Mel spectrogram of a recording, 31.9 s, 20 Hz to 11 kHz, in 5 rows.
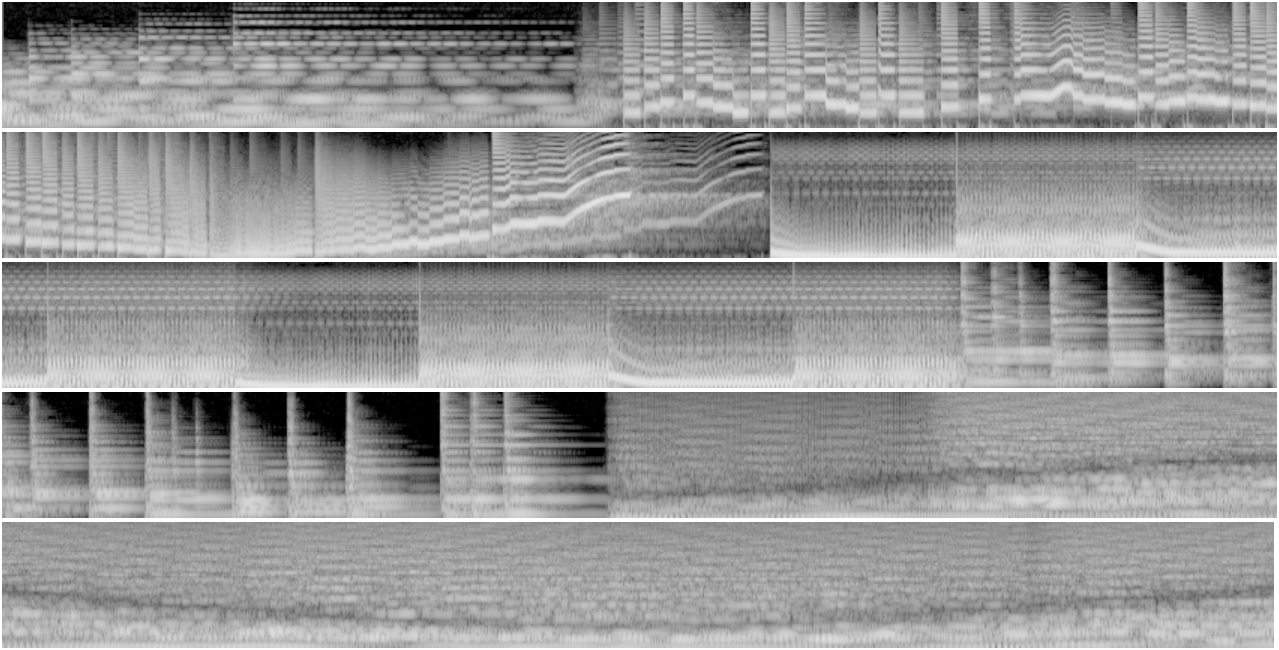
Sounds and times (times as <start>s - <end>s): Synthesizer: 0.0s - 17.7s, 22.2s - 31.8s.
